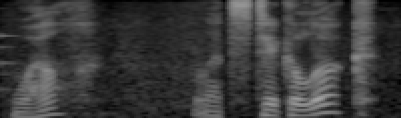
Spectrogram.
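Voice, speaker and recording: An actor voicing a calm, solemn young wandering samurai in a video game, speaking in a measured, formal, contemplative way. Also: male voice, mid-range voice, slight background noise. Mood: solemn, explanatory.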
